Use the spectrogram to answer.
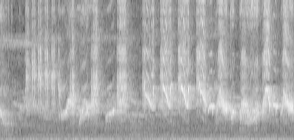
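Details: Home-kept yellow-billed hwamei: a rapid series of sharp, high whistled notes, repeated several times a second, building in loudness over steady low background noise.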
